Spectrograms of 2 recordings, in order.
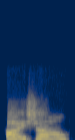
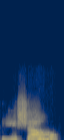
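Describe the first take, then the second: First: The first syllable sounds like 'eye'. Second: The first syllable sounds like 'ee'. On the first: The speaker calls it wrong. "some people say I shall" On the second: The speaker calls it right. "I feel like e shall is more correct"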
